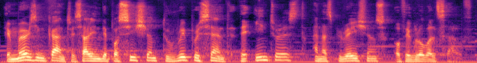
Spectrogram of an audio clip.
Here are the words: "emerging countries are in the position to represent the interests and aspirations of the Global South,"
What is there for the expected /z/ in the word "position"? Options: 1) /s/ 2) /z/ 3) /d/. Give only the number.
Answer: 1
